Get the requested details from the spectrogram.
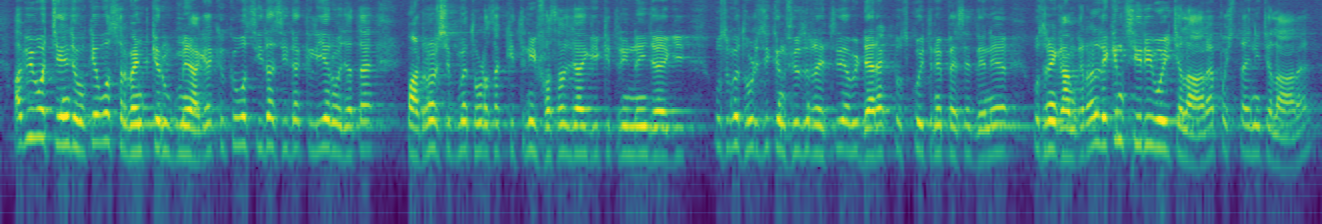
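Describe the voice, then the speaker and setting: A man speaks at a high pitch with fairly even intonation and hardly any pauses. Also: moderate pace. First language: Punjabi (speaking Hindi). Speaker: film writer and director. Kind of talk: press event talk. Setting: stage with audience.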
